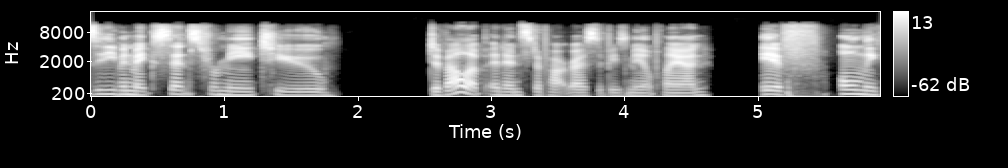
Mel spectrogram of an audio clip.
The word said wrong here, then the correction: Instant Pot: Sorry, I'm not saying that right. Instant Pot.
